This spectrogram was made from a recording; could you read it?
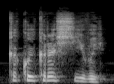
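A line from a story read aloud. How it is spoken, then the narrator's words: Reverent breathless whisper. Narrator (Russian): выдохнула она, благоговейно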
